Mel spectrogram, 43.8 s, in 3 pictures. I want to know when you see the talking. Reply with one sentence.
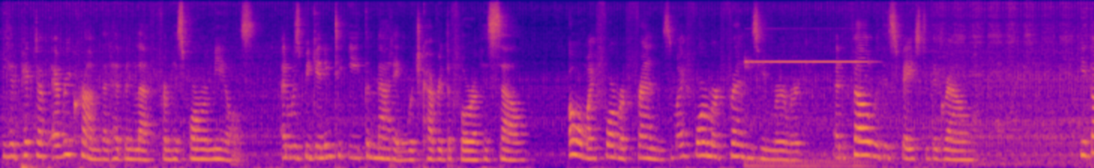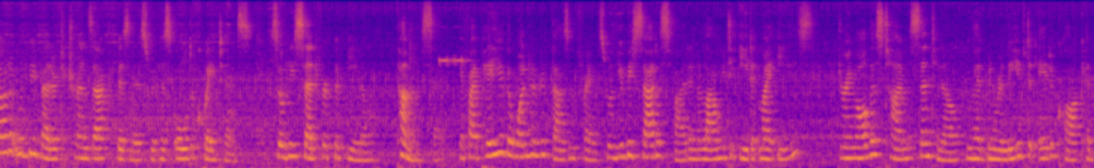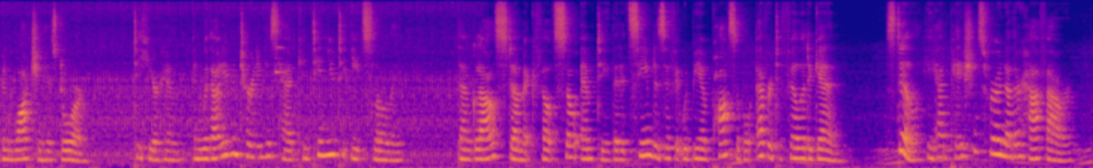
You can hear the talking from 0.0 to 13.0 s and from 14.3 to 43.6 s.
